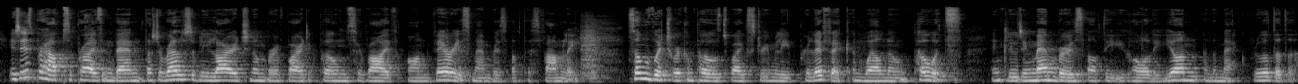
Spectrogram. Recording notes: at the 2023 Tudor and Stuart Ireland Conference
